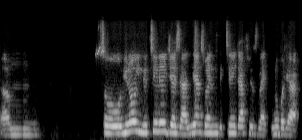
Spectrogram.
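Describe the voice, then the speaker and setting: A Nigerian woman in her thirties, a poet and author, recalling her childhood over a video call, pausing to search for words. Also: mid-range voice, dark tone, rough recording. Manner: thoughtful, searching for words with frequent ums. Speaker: interviewee, performance poet and author. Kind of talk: remote interview, casual reminiscing.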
